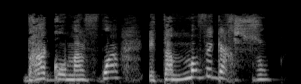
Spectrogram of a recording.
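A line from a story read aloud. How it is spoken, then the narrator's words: Angry squeak. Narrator (French): couina Dobby avec colère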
